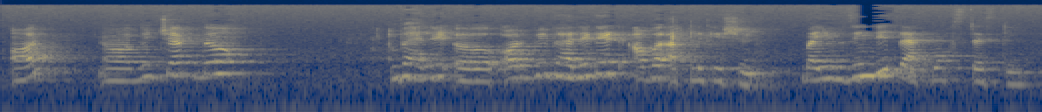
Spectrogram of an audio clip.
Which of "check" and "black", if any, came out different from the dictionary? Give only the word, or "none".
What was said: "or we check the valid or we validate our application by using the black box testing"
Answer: black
